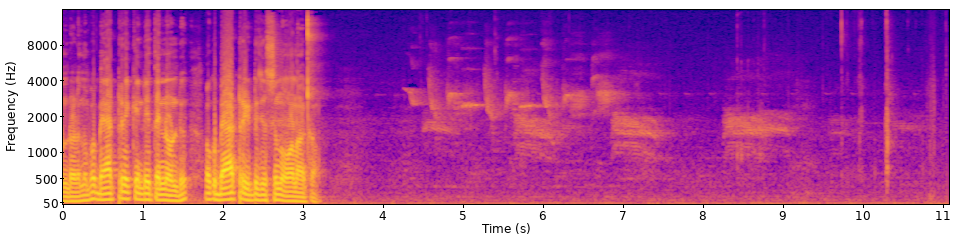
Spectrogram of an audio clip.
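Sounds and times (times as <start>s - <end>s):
birds chirping and calling: 3.7s - 10.8s
longer bird call: 3.7s - 10.8s.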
